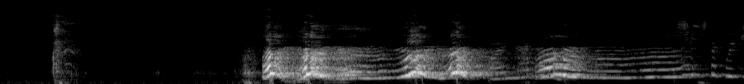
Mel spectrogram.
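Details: Great Dane at home grumbling about a cat lying upside down in the doorway; after a pause, a series of rough, moaning howl-grumbles with pitch bends, followed by a longer sliding whine, with a person talking nearby.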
